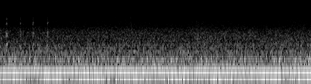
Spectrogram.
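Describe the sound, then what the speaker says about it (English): Car engine droning steadily with tires being warmed up, a loud, close, constant rumble and whir that holds without breaks. "Dwayne's out here warming up the tires like he's in a NASCAR."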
